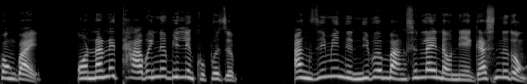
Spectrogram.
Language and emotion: Bodo, angry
